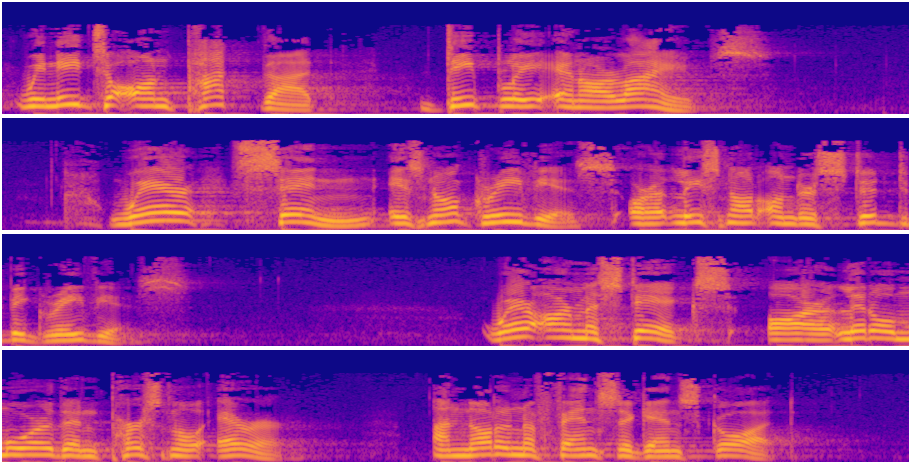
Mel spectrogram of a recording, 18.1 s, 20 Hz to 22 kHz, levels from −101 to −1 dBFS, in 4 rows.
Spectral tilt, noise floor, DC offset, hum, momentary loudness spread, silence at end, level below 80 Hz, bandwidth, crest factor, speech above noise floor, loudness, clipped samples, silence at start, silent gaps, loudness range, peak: -4.5 dB/octave; -66 dBFS; under 0.1%; none; 9 LU; 0.65 s; -60 dBFS; 10.5 kHz; 18 dB; 45 dB; -21 LUFS; under 0.1%; 0.05 s; none; 3 LU; -4 dBFS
